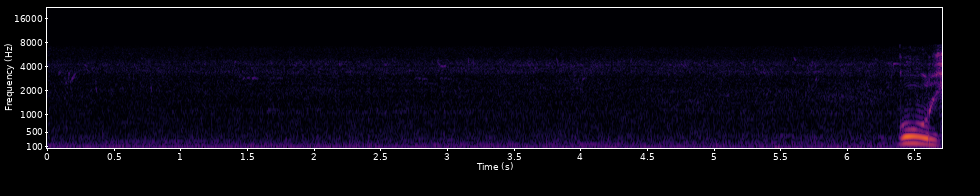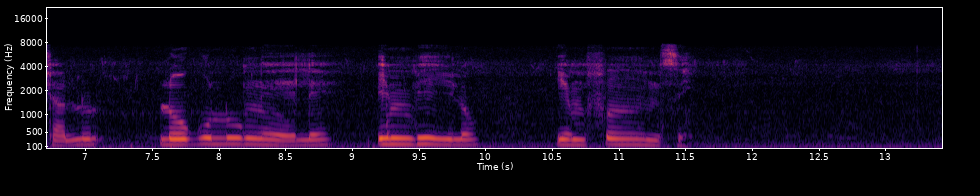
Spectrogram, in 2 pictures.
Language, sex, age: Swati, male, 23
